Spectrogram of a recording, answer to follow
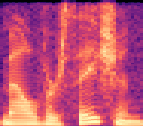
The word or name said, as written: malversation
